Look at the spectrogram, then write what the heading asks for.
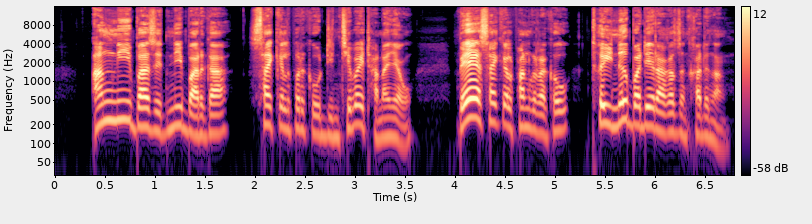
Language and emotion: Bodo, angry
